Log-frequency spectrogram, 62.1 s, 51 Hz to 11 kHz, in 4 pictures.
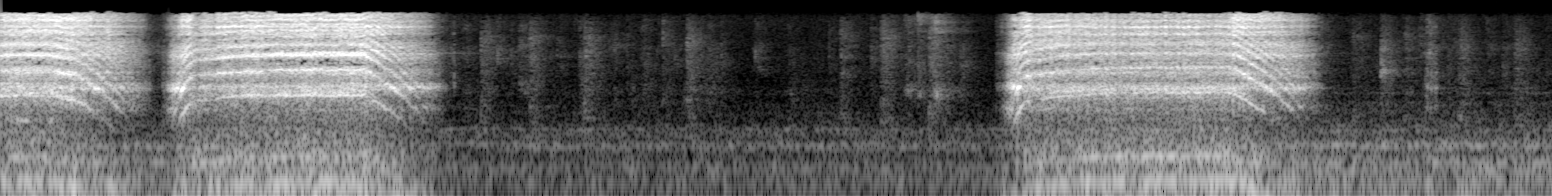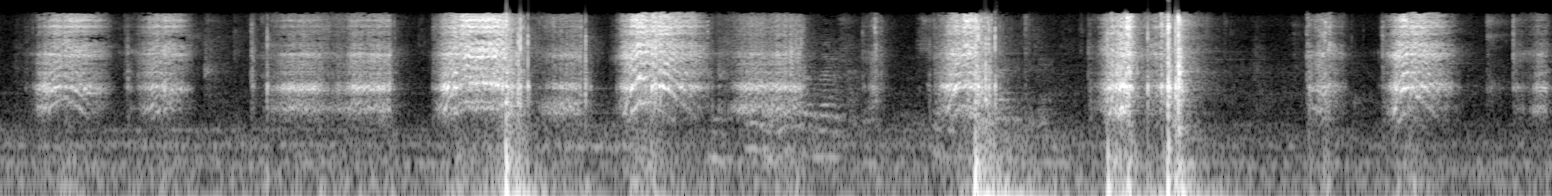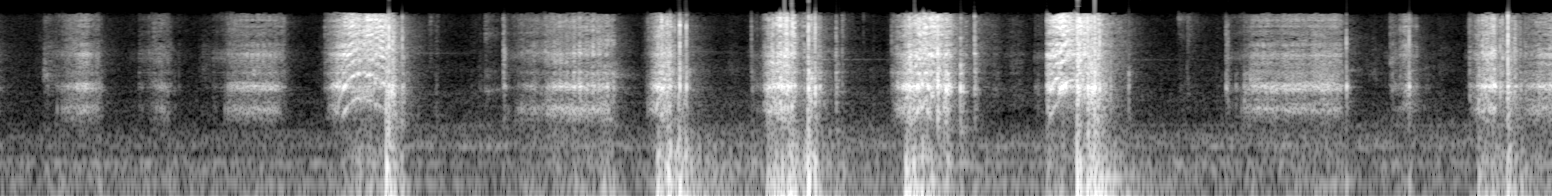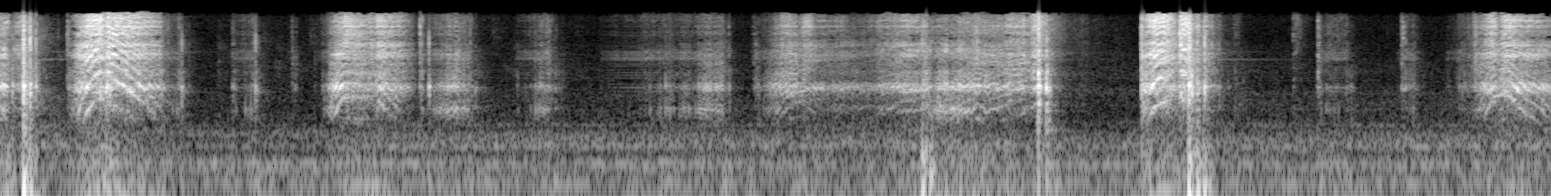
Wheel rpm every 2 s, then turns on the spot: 110, 160, 20, 0, 0, 170, 70, 0, 10, 30, 50, 30, 20, 10, 10, 10, 10, 30, 20, 20, 50, 30, 20, 30, 10, 30, 0, 20, 30, 30, 10.
22-24 32-34 50-52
